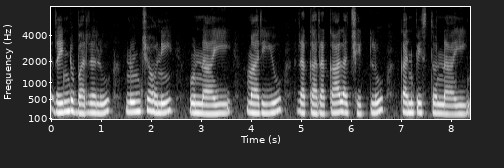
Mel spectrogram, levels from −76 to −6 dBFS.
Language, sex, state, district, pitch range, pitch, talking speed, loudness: Telugu, female, Andhra Pradesh, Guntur, 190-215 Hz, 200 Hz, 55 wpm, -15 LUFS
